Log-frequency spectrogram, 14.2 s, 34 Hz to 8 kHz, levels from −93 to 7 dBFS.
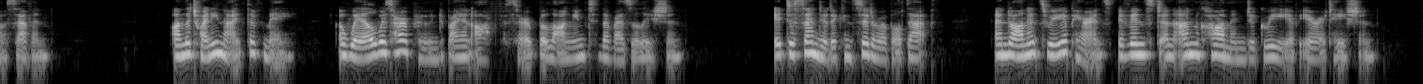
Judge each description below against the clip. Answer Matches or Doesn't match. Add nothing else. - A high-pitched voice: Matches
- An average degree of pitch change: Matches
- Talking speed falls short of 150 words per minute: Matches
